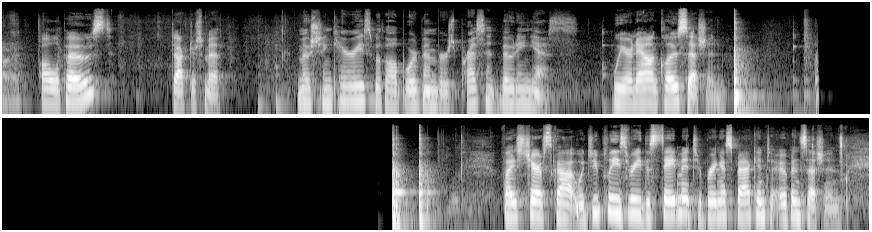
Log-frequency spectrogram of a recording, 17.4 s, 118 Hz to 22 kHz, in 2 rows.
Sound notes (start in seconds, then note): 7.3 gavel hitting dais; 7.8 silence; 12.6 gavel hitting dais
